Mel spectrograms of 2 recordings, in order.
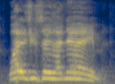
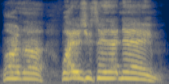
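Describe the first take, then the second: First: Mock anguished cry, high and loud; Heavy Superman impression. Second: Mock anguished shout, high and loud; Heavy Superman impression. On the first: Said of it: "I'm like". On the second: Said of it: "I did that". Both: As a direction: yell it like a tormented hero.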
